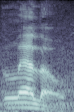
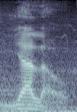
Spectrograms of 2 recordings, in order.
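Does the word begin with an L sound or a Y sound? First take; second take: L sound; Y sound. First: The word begins with an L sound. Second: The word begins with a Y sound. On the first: The speaker calls it wrong. "It's not Lelo" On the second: The speaker calls it right. "it's yellow"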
